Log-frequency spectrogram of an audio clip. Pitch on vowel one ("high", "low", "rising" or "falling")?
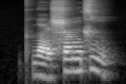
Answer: low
